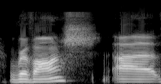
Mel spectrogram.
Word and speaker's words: Revanche: Revanche, like that's my like rhymes with ranch. That's my you want some ranch dressing there?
